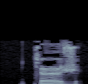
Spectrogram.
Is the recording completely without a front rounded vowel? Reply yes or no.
no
